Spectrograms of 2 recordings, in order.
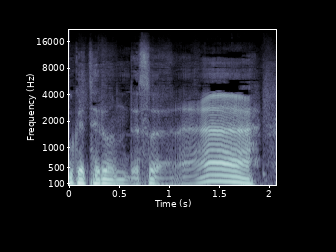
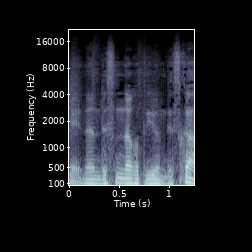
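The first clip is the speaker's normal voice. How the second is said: ordinary talk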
